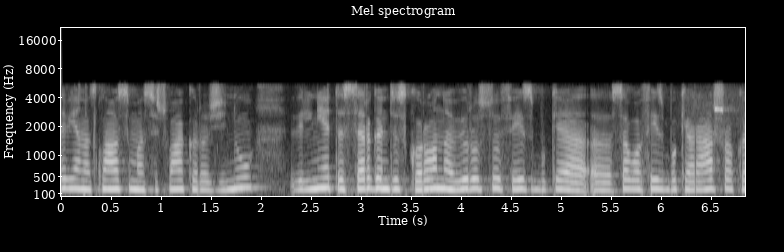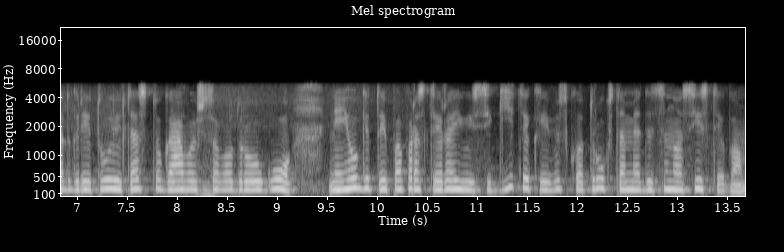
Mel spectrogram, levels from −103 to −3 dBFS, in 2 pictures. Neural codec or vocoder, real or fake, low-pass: none; real; 5.4 kHz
